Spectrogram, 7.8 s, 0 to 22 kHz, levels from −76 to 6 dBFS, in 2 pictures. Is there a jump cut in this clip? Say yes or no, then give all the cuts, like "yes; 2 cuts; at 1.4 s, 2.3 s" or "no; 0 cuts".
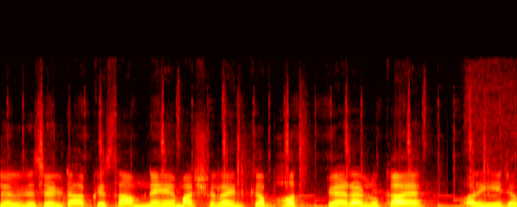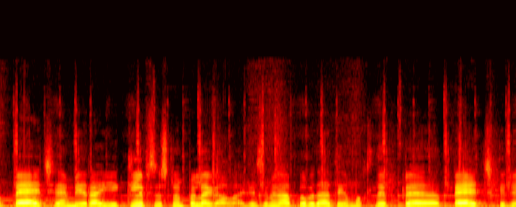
yes; 1 cut; at 3.3 s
